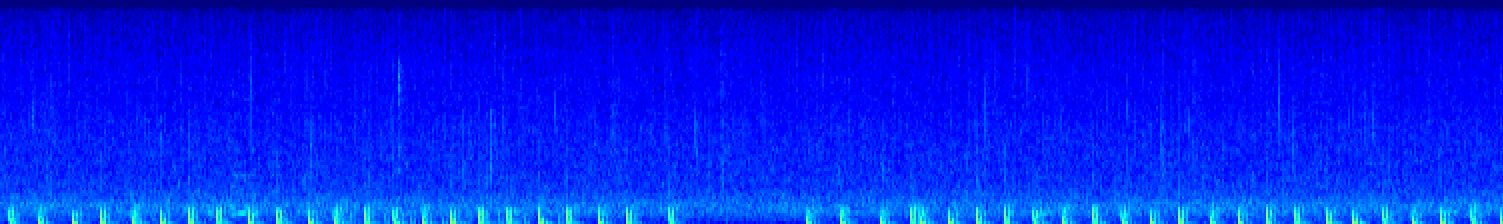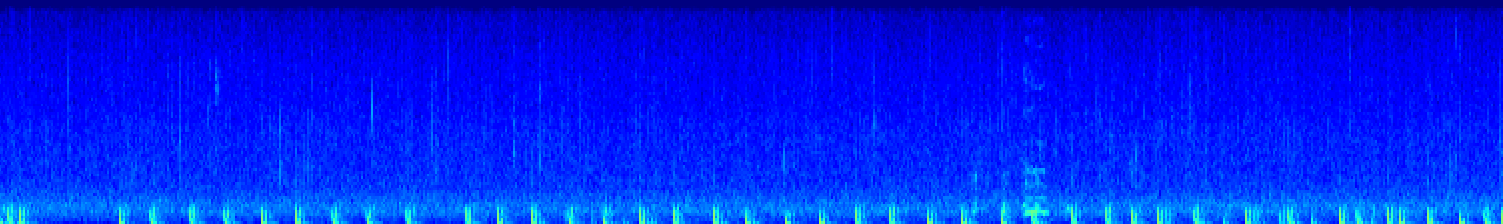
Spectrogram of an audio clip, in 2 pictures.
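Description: Quick footsteps crunch steadily on snow, pausing briefly twice.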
